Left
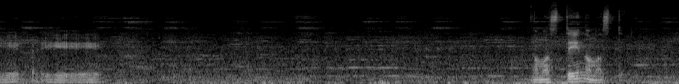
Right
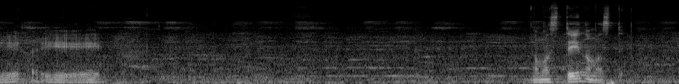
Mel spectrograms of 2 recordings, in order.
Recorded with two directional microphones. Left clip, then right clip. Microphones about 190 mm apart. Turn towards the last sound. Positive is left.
turn(degrees=10)  # may be behind; listen again after turning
